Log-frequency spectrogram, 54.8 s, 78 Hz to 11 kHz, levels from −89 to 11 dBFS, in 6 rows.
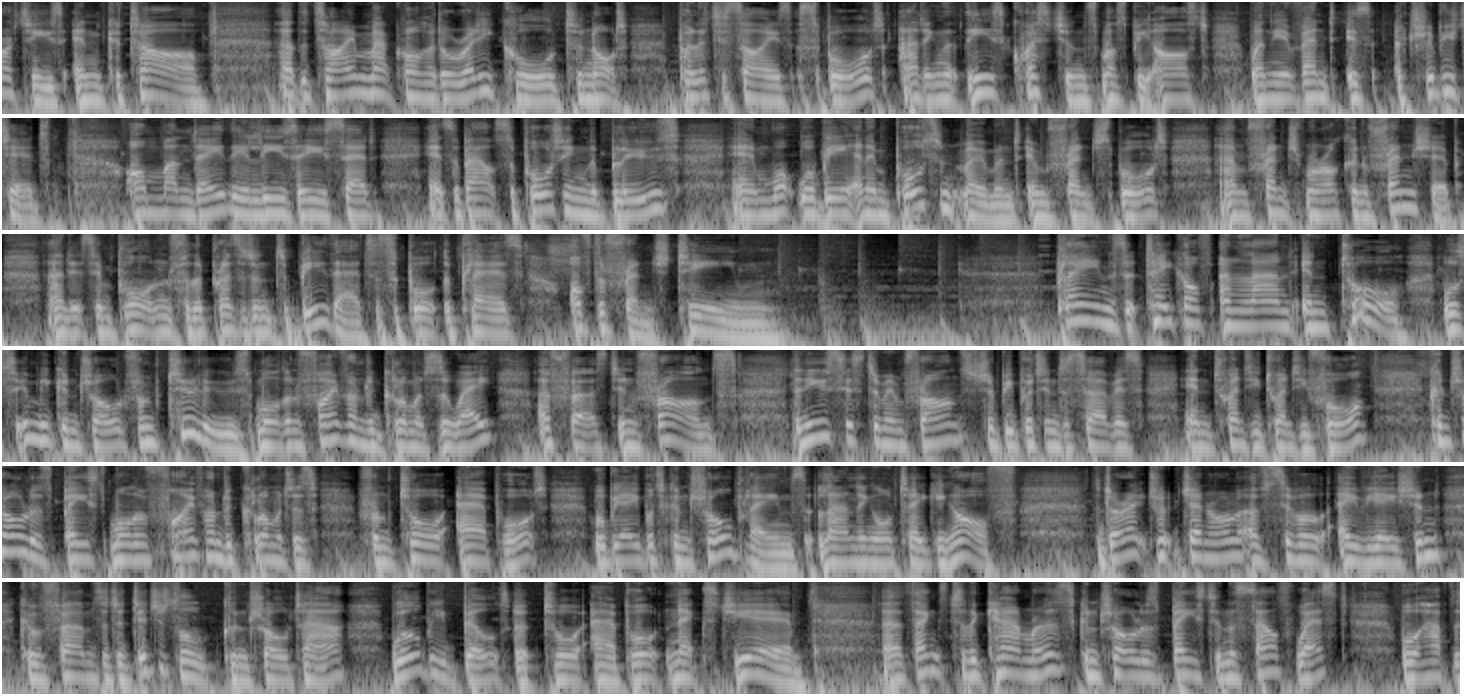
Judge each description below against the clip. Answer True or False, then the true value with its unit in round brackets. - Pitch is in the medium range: True (150 Hz)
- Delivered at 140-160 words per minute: False (170 wpm)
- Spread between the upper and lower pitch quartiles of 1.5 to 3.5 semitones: False (4.6 semitones)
